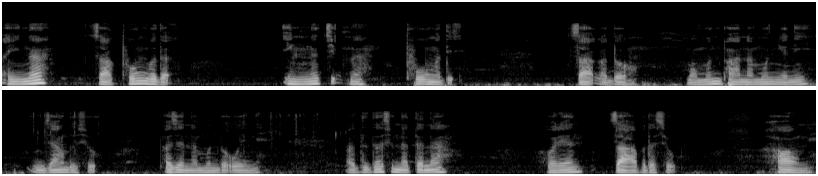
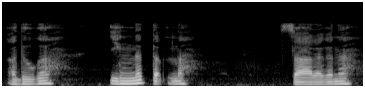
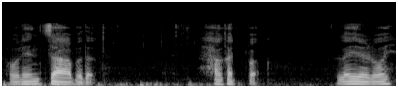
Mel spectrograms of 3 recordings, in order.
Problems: background sounds at intervals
